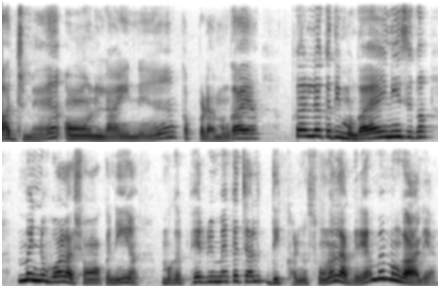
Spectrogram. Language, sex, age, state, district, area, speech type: Punjabi, female, 30-45, Punjab, Rupnagar, urban, spontaneous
